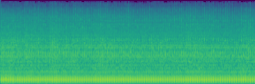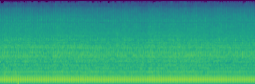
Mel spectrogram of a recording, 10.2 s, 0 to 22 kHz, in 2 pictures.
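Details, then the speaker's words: Coleman Powermate Maxa 5000 ER generator after reassembly, carburetor drained and bottom fuel mix screw adjusted: steady, even drone at governed speed, no hunting or stumbles; fixed, running properly. "Alright, there is nothing wrong with this machine anymore. It was just the fuel mix screw on the bottom."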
